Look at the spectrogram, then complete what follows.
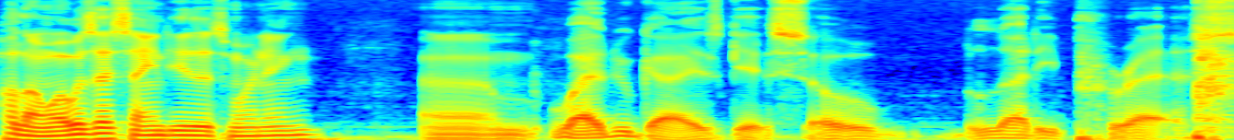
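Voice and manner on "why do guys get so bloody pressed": whispered, slow, breathy, very straight guy voice. Answering a request for the straightest impression of a phrase: straightest impression of a guy. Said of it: "what's your straightest impression of that phrase?".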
